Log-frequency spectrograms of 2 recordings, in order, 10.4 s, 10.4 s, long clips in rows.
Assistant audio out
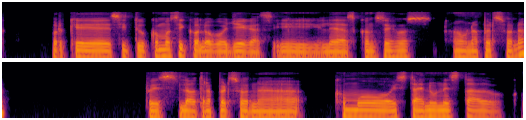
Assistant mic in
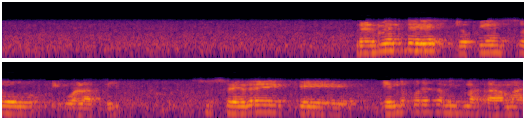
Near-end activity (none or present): present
